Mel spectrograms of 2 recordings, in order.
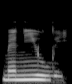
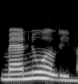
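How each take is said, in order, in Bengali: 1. শেষের আগের 'a' নীরব, তিন সিলেবল। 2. শেষের আগের 'a' উচ্চারণ করা হয়, চার সিলেবল।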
